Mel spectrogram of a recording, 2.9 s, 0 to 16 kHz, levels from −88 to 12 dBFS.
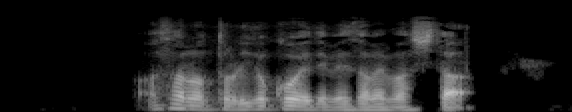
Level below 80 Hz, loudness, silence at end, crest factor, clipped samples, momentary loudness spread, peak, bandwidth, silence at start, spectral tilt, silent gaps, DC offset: -48 dBFS; -24 LUFS; 0.5 s; 22 dB; under 0.1%; 11 LU; -4 dBFS; 9 kHz; 0.7 s; -6 dB/octave; none; under 0.1%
